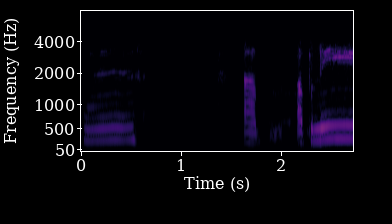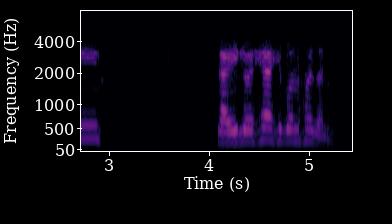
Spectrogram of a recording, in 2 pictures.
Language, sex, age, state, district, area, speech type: Assamese, female, 18-30, Assam, Dibrugarh, rural, conversation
